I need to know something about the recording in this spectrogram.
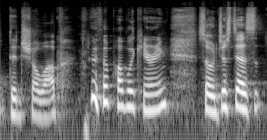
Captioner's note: laughter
